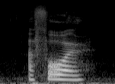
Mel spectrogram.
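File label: "afore", American English; pronunciations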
